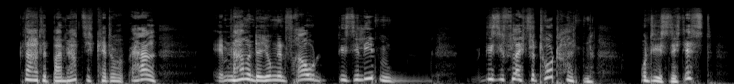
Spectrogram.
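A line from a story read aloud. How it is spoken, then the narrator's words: Weak, fading stammer. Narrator (German): stammelte der Mörder, da er mit dem Blut allmählich auch die Kraft verlor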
